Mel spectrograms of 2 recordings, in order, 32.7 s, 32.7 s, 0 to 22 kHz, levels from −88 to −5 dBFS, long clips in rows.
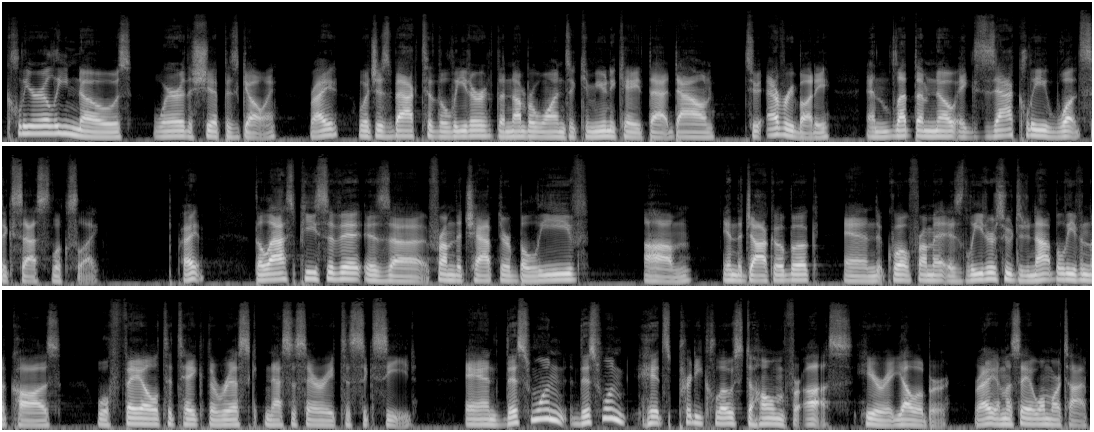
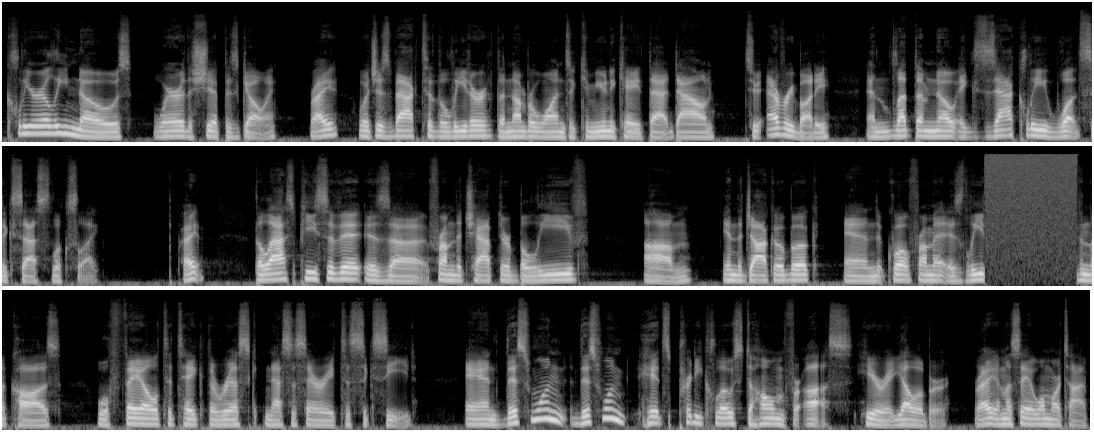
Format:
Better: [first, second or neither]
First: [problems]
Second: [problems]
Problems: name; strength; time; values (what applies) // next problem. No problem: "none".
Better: first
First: none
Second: audio cutting out; filled with static; at 21 s for 1 s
